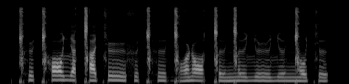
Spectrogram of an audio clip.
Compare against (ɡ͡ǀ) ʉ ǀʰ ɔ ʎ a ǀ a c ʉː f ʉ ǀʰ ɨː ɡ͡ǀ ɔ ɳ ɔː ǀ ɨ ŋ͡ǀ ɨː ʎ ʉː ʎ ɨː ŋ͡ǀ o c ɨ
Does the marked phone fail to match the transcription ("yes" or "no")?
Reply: yes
